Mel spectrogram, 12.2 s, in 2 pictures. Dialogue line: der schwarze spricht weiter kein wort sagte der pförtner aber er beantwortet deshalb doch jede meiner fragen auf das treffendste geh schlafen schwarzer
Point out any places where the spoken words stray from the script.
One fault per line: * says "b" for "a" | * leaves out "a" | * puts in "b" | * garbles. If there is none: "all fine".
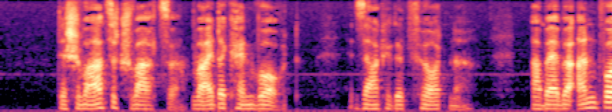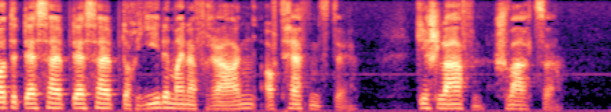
* says "schwarzer" for "spricht"
* puts in "deshalb"
* leaves out "das"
